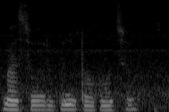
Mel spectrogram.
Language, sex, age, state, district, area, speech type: Nepali, male, 45-60, West Bengal, Kalimpong, rural, spontaneous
